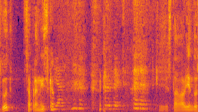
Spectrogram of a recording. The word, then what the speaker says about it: Sapramiška: ¿Do I pronounce good? Zapranishka.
